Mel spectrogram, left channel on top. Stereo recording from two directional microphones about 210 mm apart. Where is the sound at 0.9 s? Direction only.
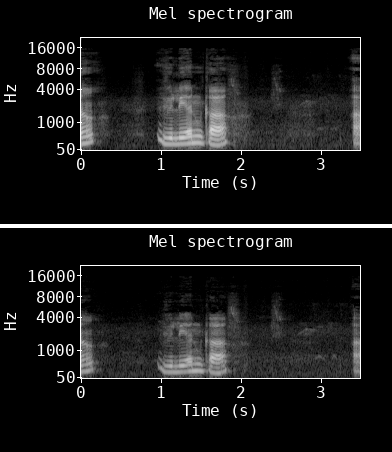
50° left (ahead or behind).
